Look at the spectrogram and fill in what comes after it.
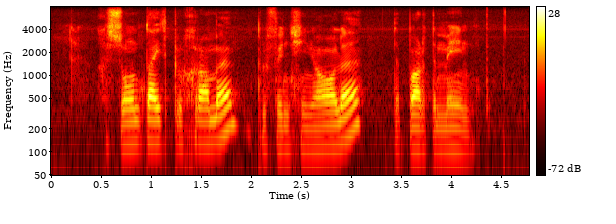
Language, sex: Afrikaans, male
